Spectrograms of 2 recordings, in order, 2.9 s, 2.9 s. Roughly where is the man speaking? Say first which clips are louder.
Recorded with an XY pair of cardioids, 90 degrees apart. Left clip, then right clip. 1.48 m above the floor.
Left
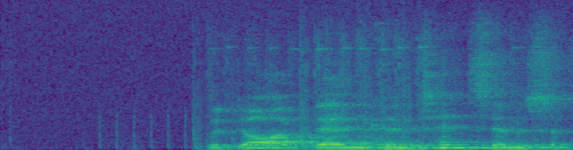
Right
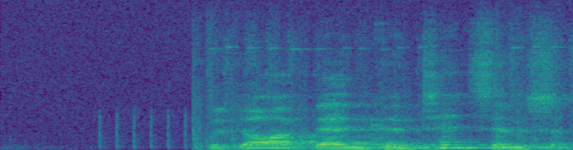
Right 1 dB; ahead.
